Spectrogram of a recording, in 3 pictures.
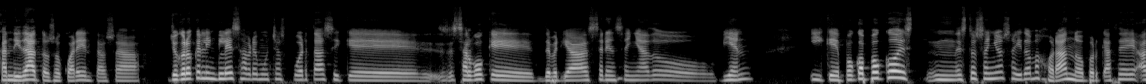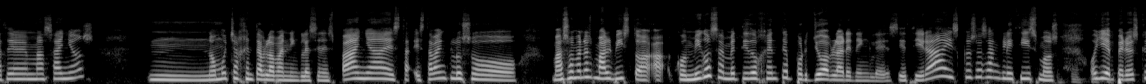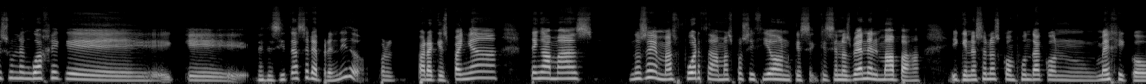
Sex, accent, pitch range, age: female, Spanish, 200-250 Hz, 20-39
